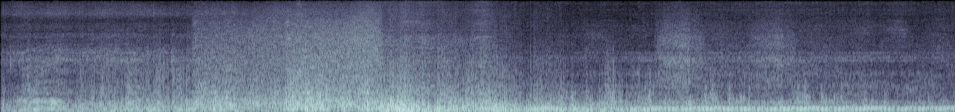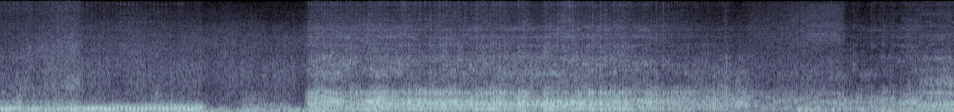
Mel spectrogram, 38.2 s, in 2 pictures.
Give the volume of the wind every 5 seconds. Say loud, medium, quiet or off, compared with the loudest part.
medium, loud, medium, quiet, quiet, quiet, quiet, quiet.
